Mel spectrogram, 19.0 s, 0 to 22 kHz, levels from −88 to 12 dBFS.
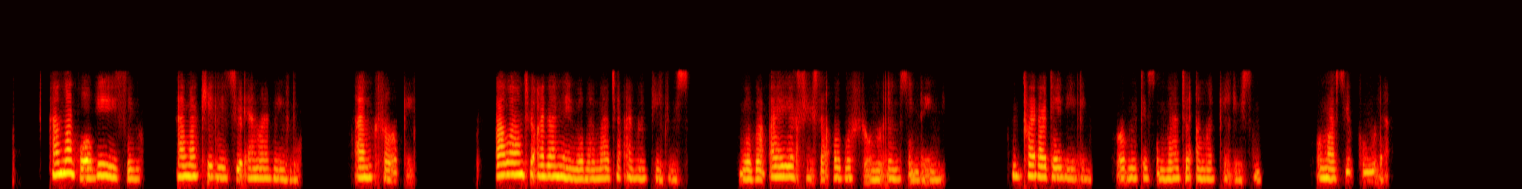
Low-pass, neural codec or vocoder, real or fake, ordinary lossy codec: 5.4 kHz; codec, 16 kHz, 0.5 kbps, FreqCodec, smaller model; fake; AAC, 48 kbps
